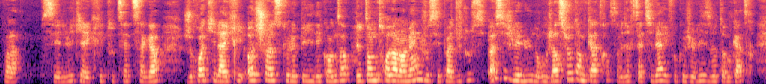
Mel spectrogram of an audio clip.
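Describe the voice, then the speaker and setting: A woman's voice: medium pitch, steady tone, a little fast, hardly any pauses, slight background noise. A woman chatting casually to the camera about her books at home, with lots of hesitations and fillers. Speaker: book vlogger.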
